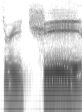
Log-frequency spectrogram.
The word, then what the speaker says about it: 3Chi: Pronounced 3Chi. It rhymes.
